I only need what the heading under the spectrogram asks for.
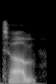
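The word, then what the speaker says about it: ธรรม: we see this now the dhamma in Thai pronounced in the same way as the word tum which means to do refers to Nature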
